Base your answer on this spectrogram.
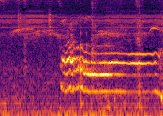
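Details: A domestic cat at play gives a single drawn-out meow, a steady harmonic tone holding level for about a second before tapering off, with faint background hiss.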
